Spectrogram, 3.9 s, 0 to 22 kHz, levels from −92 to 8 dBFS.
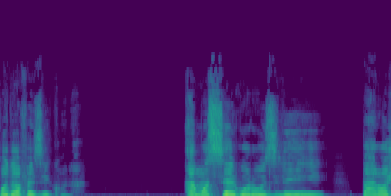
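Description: Speech with CD scratch ticks: four ticks between 2.46 and 3.17 s, each under a millisecond, one per disc revolution where a scratch defeated error correction.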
